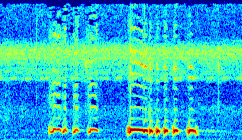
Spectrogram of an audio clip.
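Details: Perkutut (zebra dove) giving three short soft coos, then a louder phrase: a held note breaking into a quick stutter of pulsed coos.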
